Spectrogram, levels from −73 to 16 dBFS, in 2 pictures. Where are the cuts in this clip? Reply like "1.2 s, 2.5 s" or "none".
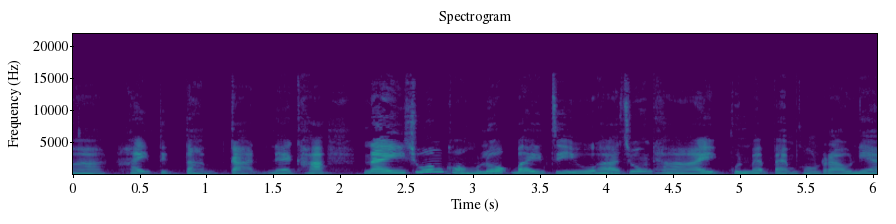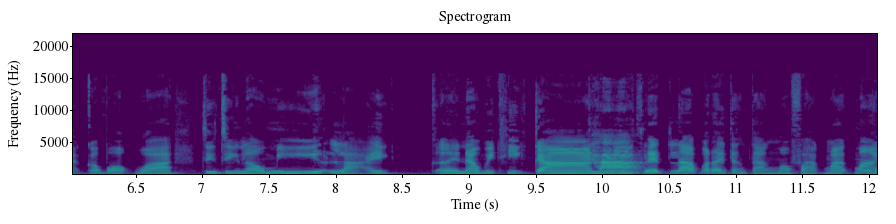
none

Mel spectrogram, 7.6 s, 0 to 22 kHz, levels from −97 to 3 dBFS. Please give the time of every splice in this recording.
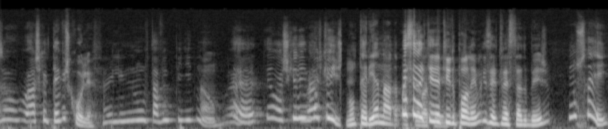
4.3 s

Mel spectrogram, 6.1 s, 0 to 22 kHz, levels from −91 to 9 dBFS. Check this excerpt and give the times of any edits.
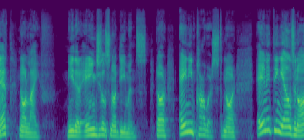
3.0 s, 4.4 s

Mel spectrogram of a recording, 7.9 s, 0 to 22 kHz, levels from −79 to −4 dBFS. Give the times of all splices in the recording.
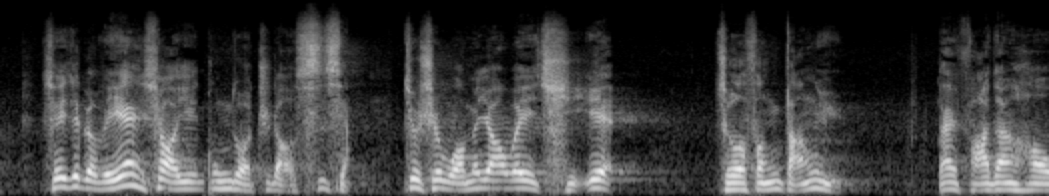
6.9 s

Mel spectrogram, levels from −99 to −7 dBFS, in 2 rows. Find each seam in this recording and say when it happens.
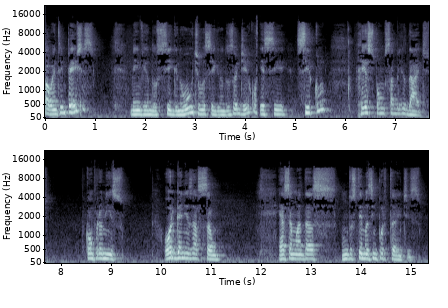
4.2 s, 6.2 s

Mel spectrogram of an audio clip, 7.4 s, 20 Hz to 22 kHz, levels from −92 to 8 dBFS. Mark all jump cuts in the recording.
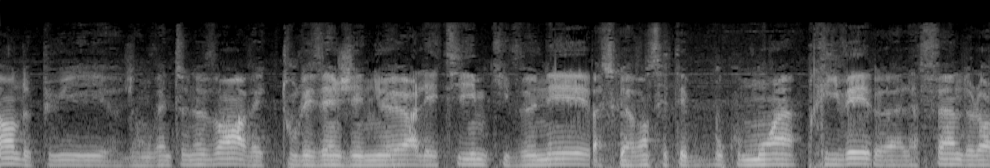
2.0 s, 4.4 s, 6.5 s

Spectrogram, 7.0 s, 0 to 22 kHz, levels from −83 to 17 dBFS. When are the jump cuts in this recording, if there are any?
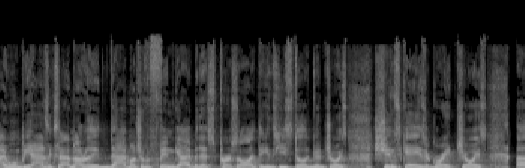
none

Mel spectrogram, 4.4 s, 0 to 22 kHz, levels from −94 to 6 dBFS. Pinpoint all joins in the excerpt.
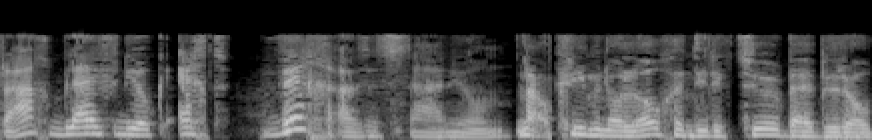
2.8 s

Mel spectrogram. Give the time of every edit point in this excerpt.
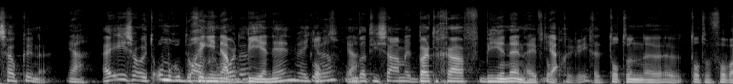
5.9 s

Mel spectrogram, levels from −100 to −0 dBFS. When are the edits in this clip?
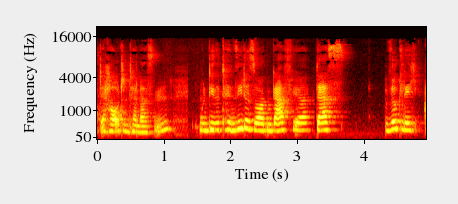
1.4 s, 3.2 s

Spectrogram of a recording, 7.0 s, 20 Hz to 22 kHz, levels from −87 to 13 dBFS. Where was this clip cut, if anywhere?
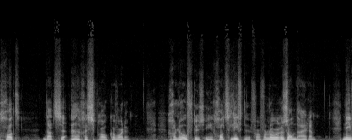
3.1 s

